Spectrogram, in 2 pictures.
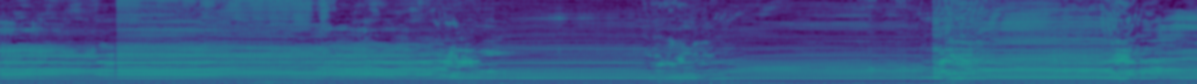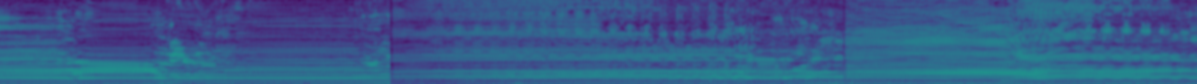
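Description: Electric hair trimmer buzzing steadily while it cuts short hair along the neckline and around the ear. About two-thirds of the way through, the buzz changes abruptly to a different pitch as a larger cordless clipper takes over at the nape.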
